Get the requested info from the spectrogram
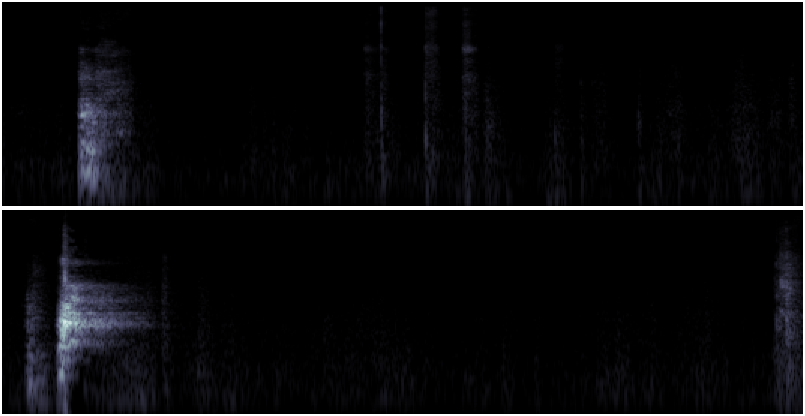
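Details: Two single, short barks from a Maltese poodle, separated by about five seconds of quiet, the second louder and punchier, with a faint soft sound at the very end.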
